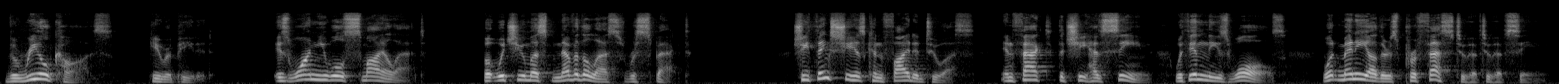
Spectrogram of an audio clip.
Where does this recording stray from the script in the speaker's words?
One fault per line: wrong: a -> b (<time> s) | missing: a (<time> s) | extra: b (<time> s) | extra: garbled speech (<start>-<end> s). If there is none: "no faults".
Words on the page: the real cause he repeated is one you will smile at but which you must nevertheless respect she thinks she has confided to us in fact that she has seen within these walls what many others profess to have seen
extra: to have (14.8 s)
